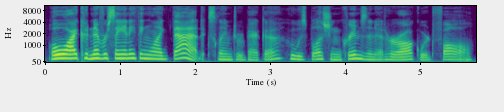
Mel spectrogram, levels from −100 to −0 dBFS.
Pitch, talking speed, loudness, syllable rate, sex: 195 Hz, 190 wpm, -19 LUFS, 5.0 syllables/s, female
